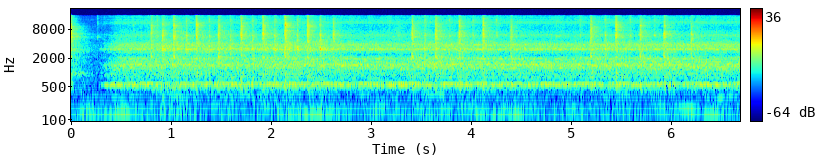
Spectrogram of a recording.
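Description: Electric coffee grinder running, grinding beans into a portafilter held under its spout: a steady motor hum with a dense crackle of beans, starting just after the beginning.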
